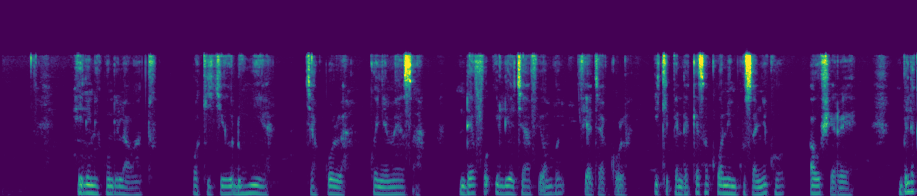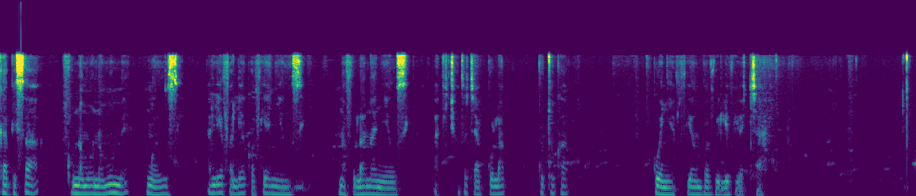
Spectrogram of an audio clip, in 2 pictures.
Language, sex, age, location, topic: Swahili, male, 25-35, Nairobi, education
